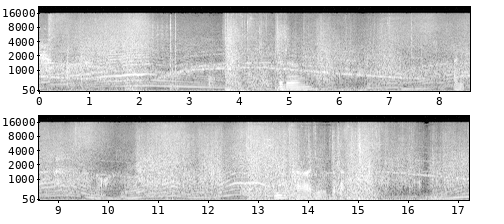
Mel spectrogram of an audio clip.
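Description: A sports car engine revs hard, rising and falling in pitch.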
